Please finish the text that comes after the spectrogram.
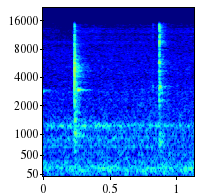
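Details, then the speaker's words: Heathkit IM-2212 auto-ranging DMM on DC milliamps, reading a 4-20 mA loop transmitter powered at 24 V; switching to 20 mA, two crisp range-relay clicks about two-thirds of a second apart over quiet hum; normal autoranging relays. "auto arranged and it went to 20. you can hear relays clicking things in there that's part of the auto ranging circuitry"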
